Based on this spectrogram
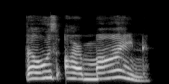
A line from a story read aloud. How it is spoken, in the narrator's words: I shouted, feeling like a 2-year-old whose toys were being snatched by a bully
